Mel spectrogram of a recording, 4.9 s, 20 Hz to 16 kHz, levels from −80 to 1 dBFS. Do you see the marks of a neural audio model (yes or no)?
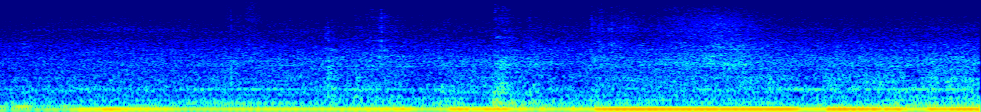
no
